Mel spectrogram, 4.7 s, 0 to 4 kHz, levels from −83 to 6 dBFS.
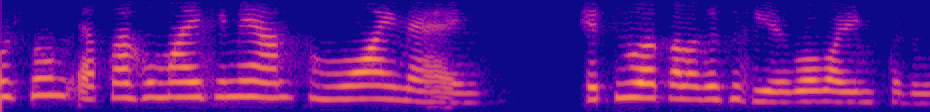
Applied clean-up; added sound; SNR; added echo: neural mask model DeepFilterNet 3.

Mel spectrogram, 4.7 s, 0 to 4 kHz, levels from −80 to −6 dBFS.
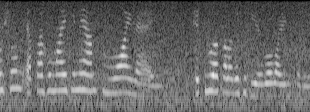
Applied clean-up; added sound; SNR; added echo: none; Water; 11 dB; none.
